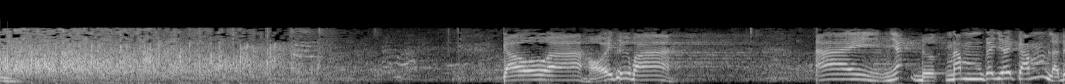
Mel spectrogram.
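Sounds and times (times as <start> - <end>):
audience applause at a Buddhist sermon: 0.0 - 3.4
speech: 6.1 - 6.9, 8.2 - 10.6.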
